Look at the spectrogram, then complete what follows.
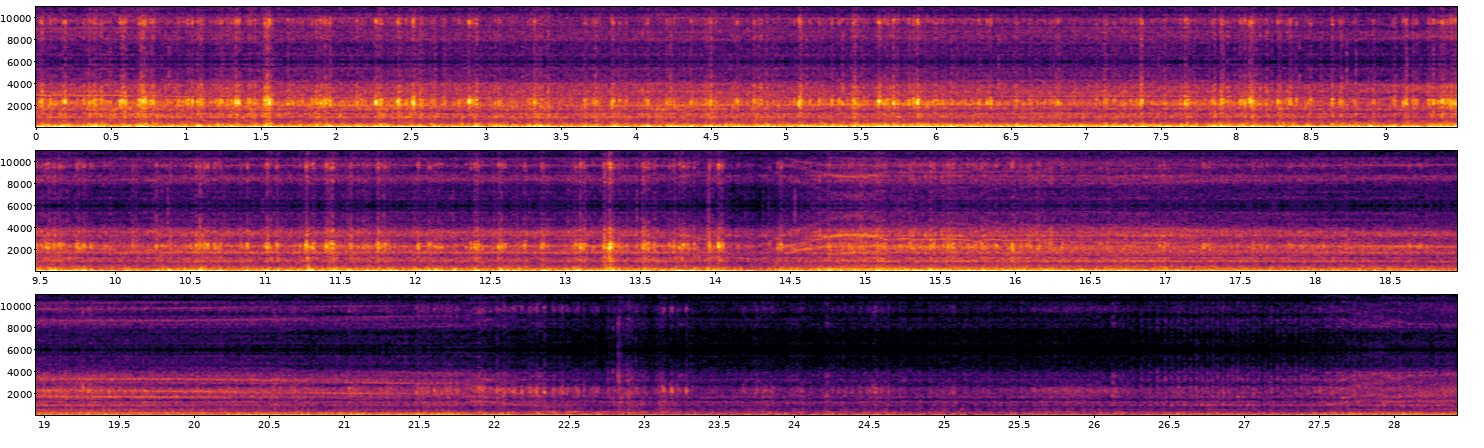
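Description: Suzuki V-Strom's V-twin engine and wind rush heard from a camera mounted on the moving motorcycle. The sound is a steady, dense, deep rumble that grows quieter through the second half as the bike eases off.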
